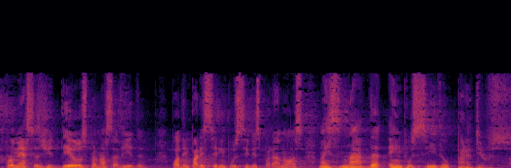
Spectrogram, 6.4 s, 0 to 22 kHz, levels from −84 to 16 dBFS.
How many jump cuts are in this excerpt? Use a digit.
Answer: 0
